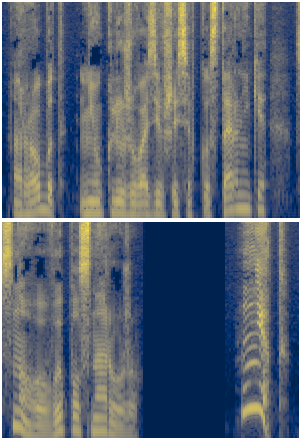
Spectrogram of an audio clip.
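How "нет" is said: high, loud flat refusal; sharp loud no. Acted. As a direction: shoot it down at once. Sheila refuses proposal.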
